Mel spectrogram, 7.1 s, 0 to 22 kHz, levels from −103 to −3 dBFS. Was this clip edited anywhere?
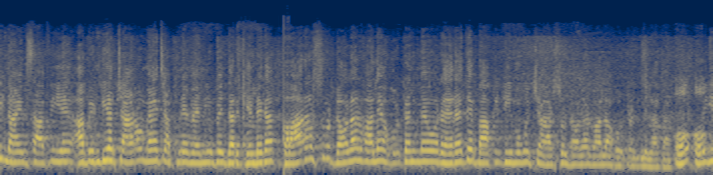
yes; 1 cut; at 2.8 s

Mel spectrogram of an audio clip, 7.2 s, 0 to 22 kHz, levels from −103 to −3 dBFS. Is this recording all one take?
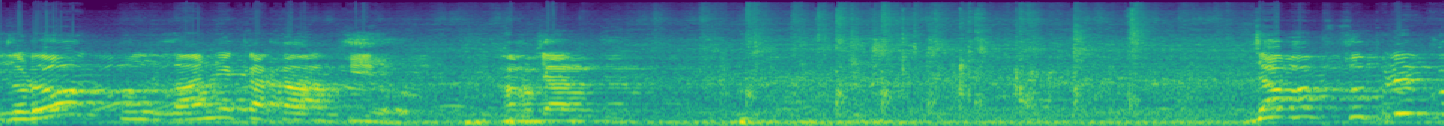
yes; 0 cuts

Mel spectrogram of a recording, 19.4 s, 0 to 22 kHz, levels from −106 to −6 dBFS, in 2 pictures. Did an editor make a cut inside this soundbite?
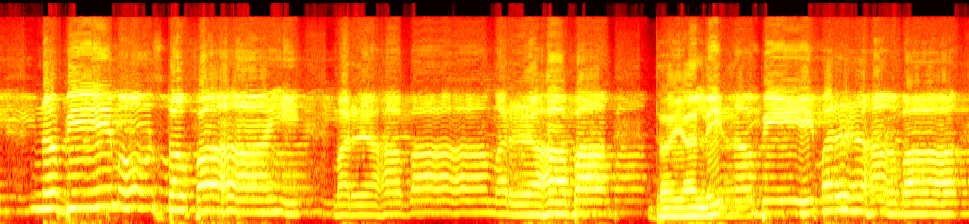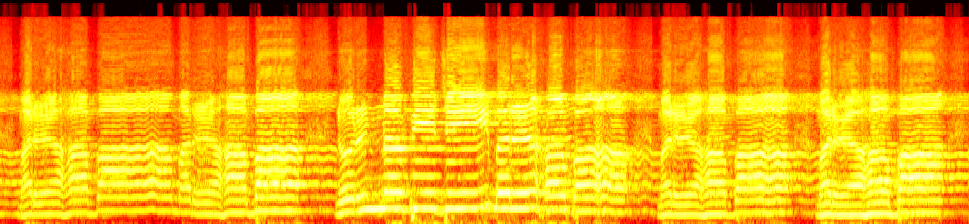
no; 0 cuts

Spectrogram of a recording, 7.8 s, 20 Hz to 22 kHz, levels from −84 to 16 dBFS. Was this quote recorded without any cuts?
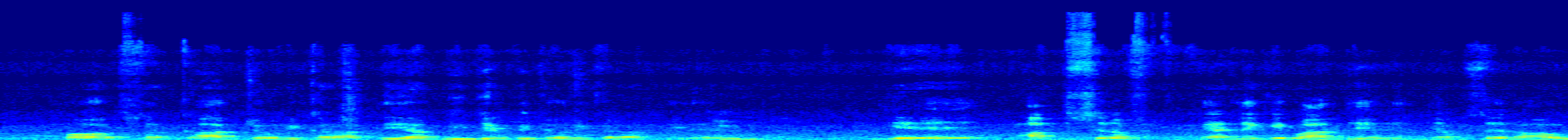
yes; 0 cuts

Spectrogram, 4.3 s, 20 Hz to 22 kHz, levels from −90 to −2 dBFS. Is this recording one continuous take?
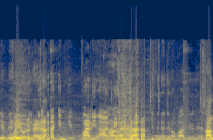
no; 1 cut; at 2.9 s

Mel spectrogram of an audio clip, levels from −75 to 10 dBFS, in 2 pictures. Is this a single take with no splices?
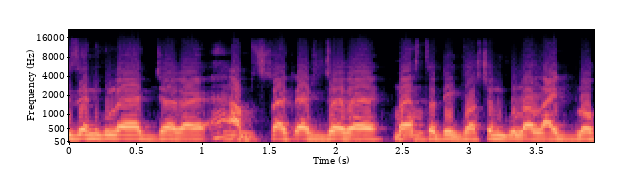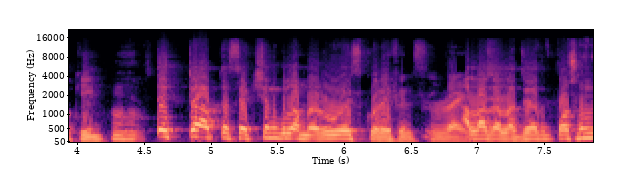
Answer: no; 2 cuts; at 1.1 s, 4.5 s

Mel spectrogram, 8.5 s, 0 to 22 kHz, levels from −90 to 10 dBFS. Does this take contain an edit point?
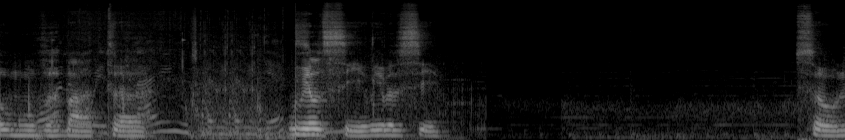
no; 0 cuts

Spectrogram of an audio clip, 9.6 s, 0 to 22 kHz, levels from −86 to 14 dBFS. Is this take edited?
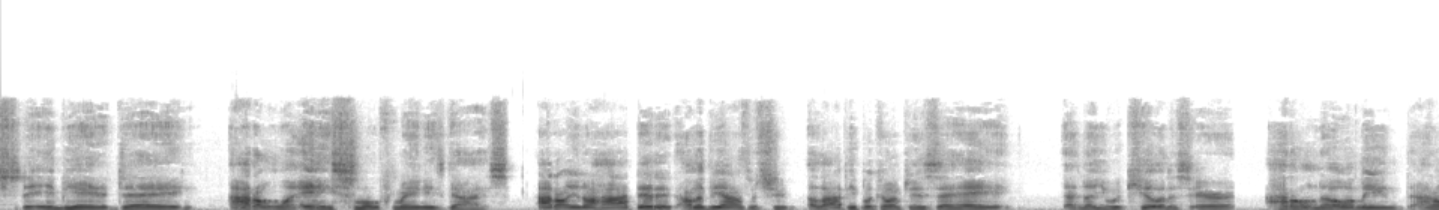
yes; 4 cuts; at 1.4 s, 3.5 s, 5.3 s, 8.2 s

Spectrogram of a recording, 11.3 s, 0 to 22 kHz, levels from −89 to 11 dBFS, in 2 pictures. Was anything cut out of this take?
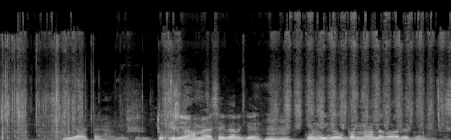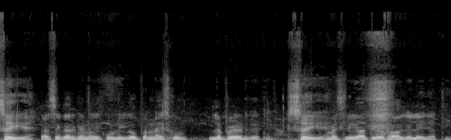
no; 0 cuts

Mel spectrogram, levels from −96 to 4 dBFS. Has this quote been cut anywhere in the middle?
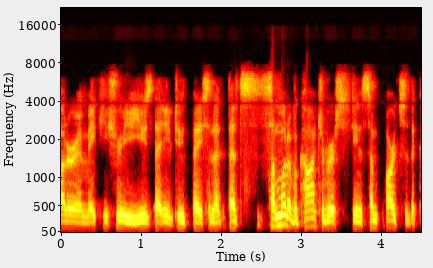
no; 0 cuts

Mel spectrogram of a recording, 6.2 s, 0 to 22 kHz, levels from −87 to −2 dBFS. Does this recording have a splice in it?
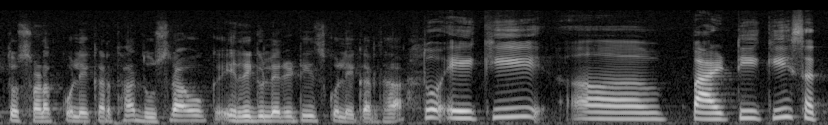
yes; 1 cut; at 3.0 s

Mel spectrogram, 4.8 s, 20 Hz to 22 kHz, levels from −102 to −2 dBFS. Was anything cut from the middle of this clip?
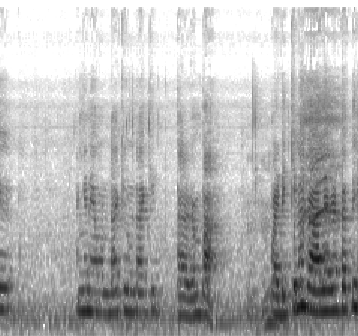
no; 0 cuts

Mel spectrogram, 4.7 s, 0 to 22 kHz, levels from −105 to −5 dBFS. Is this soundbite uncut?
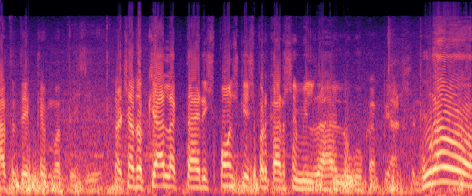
yes; 0 cuts

